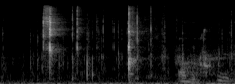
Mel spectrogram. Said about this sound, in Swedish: Vi, vi nasslar lite här. Det är därför det, det, är därför det prasslar.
